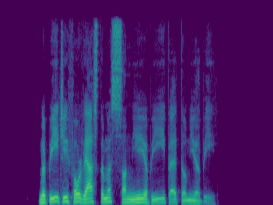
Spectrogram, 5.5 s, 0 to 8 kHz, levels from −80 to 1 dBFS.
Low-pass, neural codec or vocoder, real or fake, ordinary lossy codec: 7.2 kHz; codec, 16 kHz, 0.5 kbps, X-Codec, HuBERT features, trained on balanced general audio; fake; MP3, 64 kbps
